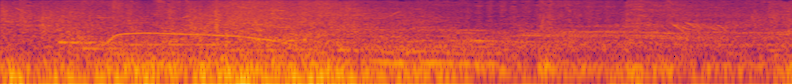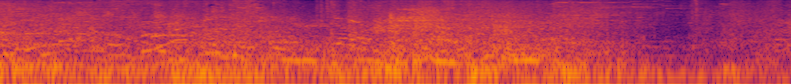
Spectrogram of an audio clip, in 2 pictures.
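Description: Game spell effects whoosh and crash in a busy battle.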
